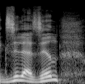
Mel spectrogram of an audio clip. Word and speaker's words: xylazine: Évidemment, c'est un nom euh, qu'on utilise en raison des nécroses que ça provoque, cette Exilazine, je vais bien le prononcer, la xylazine, aussi appelée euh, sur la rue la trank, des tranquillisants qu'on utilise dans les domaines vétérinaires, entre autres, pour mhm.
